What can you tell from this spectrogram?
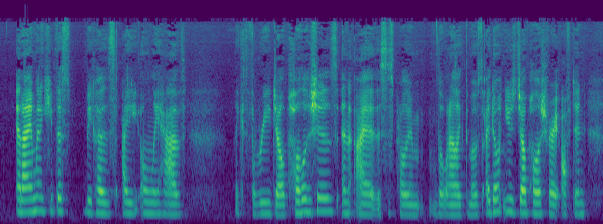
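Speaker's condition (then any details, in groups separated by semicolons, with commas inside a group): No condition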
